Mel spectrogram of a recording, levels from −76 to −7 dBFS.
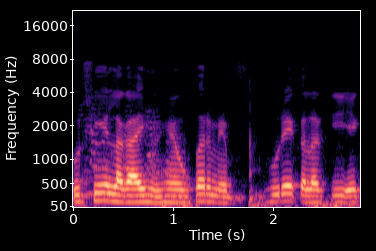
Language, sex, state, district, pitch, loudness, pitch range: Hindi, male, Bihar, Sitamarhi, 135 Hz, -21 LUFS, 125-145 Hz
